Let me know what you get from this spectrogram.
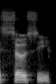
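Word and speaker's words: SOCE: oce pardon we just usually say soi for short soi that's how you say it all right soi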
